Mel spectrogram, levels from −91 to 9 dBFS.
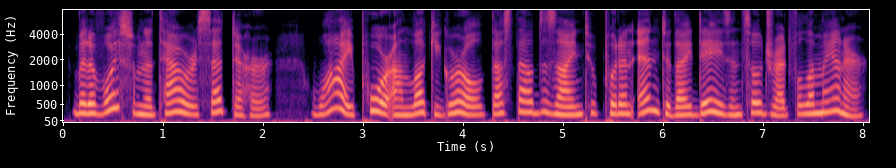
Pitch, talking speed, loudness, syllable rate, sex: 245 Hz, 210 wpm, -18 LUFS, 4.8 syllables/s, female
